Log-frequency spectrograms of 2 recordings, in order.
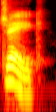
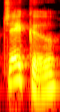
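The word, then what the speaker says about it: JK: president next is jake spelled with j and k but pronounced jake or jeku in japanese he's like an info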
